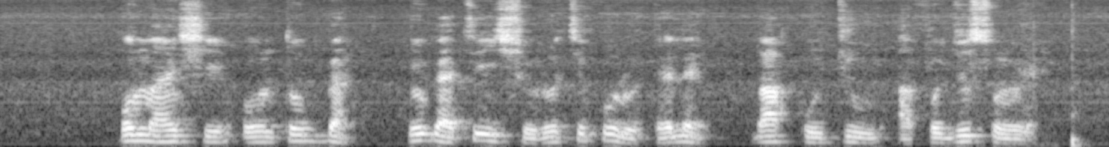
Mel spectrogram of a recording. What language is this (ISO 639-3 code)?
yor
